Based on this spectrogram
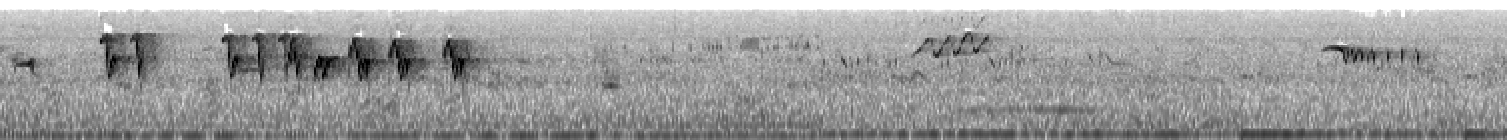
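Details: Rufous-tailed scrub robin delivering a rapid series of high, clipped, chattering notes in a tight burst. Softer, fainter phrases follow after a pause, with a steady low hum beneath.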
